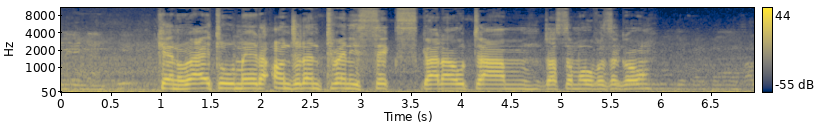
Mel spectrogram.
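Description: A man calls out loudly nearby outdoors.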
